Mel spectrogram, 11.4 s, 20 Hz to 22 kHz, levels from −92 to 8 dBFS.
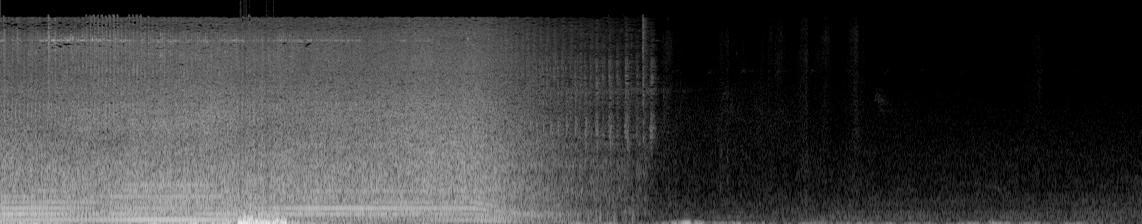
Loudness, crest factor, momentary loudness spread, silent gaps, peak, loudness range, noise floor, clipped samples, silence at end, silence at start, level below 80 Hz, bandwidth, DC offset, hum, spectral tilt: -18 LUFS; 18 dB; 18 LU; none; 0 dBFS; 14 LU; -59 dBFS; under 0.1%; 4.45 s; 0 s; -20 dBFS; 16.5 kHz; under 0.1%; none; -5.5 dB/octave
